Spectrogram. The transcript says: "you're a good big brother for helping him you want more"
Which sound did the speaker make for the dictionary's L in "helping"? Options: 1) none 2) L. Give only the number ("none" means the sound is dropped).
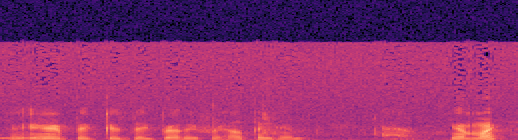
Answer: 2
